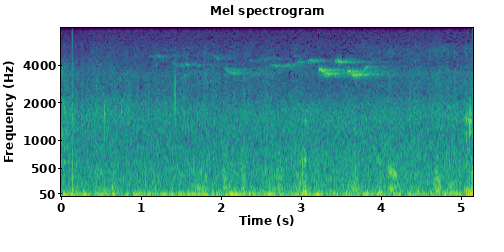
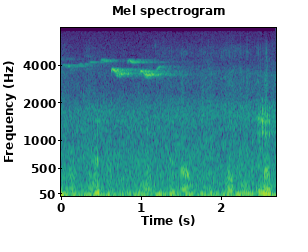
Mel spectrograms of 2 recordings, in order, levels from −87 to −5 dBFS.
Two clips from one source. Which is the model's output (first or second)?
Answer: first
